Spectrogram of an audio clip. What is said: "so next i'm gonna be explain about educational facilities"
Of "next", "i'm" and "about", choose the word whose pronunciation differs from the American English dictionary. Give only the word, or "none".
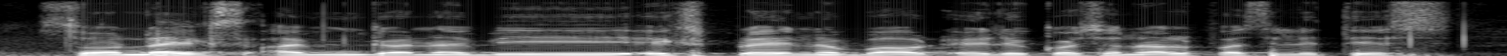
none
